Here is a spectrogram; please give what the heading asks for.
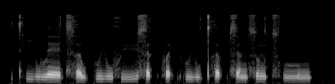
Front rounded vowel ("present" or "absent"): present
